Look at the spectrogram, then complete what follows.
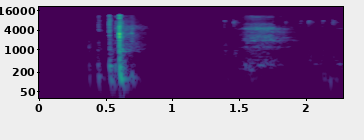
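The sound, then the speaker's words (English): A quick cluster of sharp, fairly loud computer clicks, then a brief rustling burst and a few faint scattered taps. No one speaks. “It gets mad at me for clicking too fast.”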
